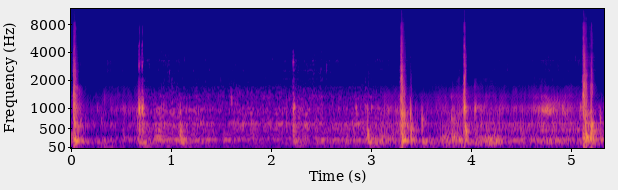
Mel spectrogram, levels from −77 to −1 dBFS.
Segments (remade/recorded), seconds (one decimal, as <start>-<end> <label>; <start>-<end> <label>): 0.0-0.7 remade; 0.7-3.1 recorded; 3.1-5.3 remade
